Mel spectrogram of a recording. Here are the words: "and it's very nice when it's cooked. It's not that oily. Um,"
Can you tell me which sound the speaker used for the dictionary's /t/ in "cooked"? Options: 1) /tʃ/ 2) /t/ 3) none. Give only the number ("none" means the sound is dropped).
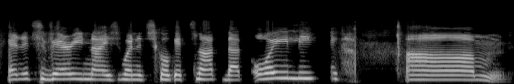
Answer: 3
